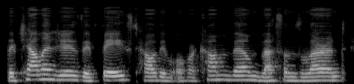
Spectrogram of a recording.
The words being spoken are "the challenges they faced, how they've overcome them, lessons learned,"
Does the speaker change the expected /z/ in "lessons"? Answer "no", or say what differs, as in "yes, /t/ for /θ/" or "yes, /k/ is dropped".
no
